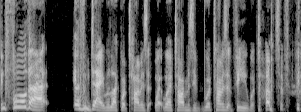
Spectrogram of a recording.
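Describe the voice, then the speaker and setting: Very fast and lively in intonation, a woman with an Australian accent talks at a medium pitch. The recording is very clean, dry and close, with no echo and a silent background. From Australia, Melbourne. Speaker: podcast co-host. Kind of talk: casual chat.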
